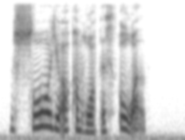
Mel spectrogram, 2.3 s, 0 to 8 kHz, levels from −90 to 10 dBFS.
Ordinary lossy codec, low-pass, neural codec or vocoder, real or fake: AAC, 48 kbps; 7.2 kHz; autoencoder, 22.05 kHz, a latent of 192 numbers a frame, VITS, trained on many speakers; fake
